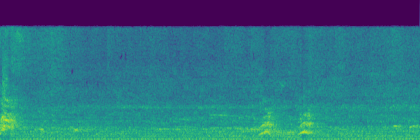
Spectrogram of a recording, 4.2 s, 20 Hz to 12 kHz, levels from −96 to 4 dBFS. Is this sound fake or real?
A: real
